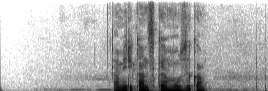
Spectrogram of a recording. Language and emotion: Russian, neutral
